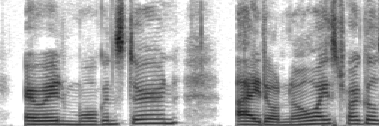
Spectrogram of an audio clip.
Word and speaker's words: Erin Morgenstern: making a youtube video i should learn how to say the author's name aaron morgan's morgenstern editing ava coming in just to say that i've learned how to say this author's name which is erin morgenstern i don't know i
